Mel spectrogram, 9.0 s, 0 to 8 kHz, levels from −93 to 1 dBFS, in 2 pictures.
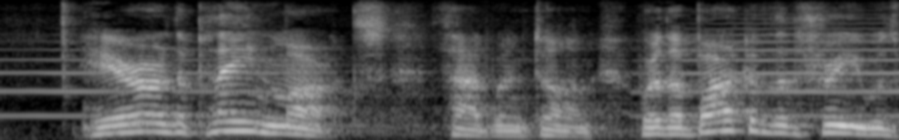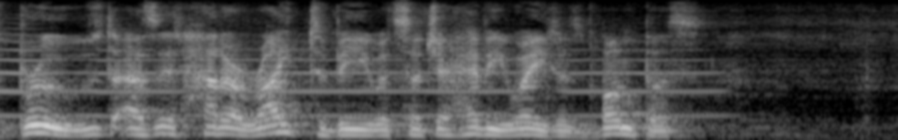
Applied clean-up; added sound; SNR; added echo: none; Trumpet; 19 dB; reverberation time 1.0 s.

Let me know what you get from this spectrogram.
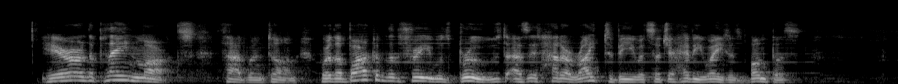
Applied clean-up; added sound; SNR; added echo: neural separator model SepFormer DNS4.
